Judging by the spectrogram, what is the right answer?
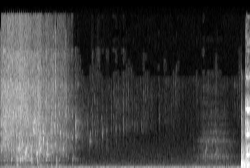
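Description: Water pours briefly into a Zojirushi rice cooker bowl holding rice, a short, close hiss that stops within a second and leaves near silence before a small clatter at the end.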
